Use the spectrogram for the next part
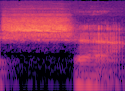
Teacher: This is voiceless, means that when we are producing this sound, we perceive less vibration, and then in terms of place of articulation, this is post-alveolar. In terms of manner of articulation, this is fricative, means that we release the air very slowly. We say sha, something like this.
